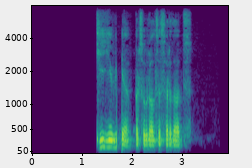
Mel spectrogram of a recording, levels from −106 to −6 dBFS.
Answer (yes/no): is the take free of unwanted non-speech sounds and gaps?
no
